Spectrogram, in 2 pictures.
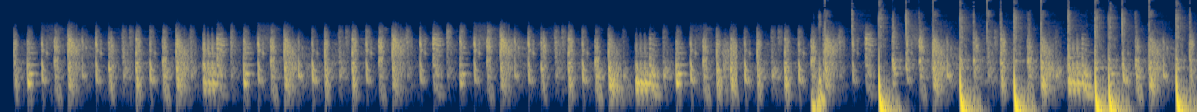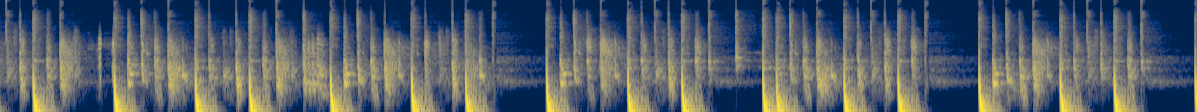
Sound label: No Hats No Ride Reduced Percussion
